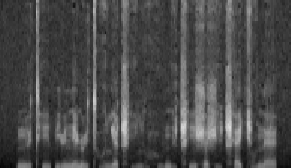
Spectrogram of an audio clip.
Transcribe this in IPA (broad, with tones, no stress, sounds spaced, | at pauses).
ɲ y˩˧ tʰ i˨˩ p j y˧˥ n i˥˩ ɳ y˨˩ tʰ ɔ̤˩˥ ʎ e˩˧ ʈ͡ʂʰ i̤˩˧ ʎ ɔ̤˩˧ h ṳ˥˩ n̪ i̤˩˧ ʈ͡ʂʰ i˧˥˧ ʃ ə˧˥ ʃ i̤˨˩ ʈ͡ʂʰ ɛ˥˩ c ɔ̤˧˥˧ n ɛ˨˩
